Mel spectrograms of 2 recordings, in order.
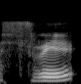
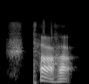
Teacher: ಅದೇ ಆರ್ಡರ್ ಅಲ್ಲೇ ಬರುತ್ತೆ ಶ್ರೇಷ್ಠಹ ಅಂತ ಹೇಳಿ ಉಚ್ಚಾರಣೆ ಮಾಡುವಾಗ ಅದನ್ನ ಗಮನಿಸಿಕೊಳ್ಳಬೇಕು ಮೊದಲನೆಯದು ತಾಲವ್ಯ ಶ್ರೇ ಎರಡನೆಯದು ಮೂರ್ಧನ್ಯ ನಾಲಿಗೆ ಮೇಲೆ ಹೋಗುತ್ತೆ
